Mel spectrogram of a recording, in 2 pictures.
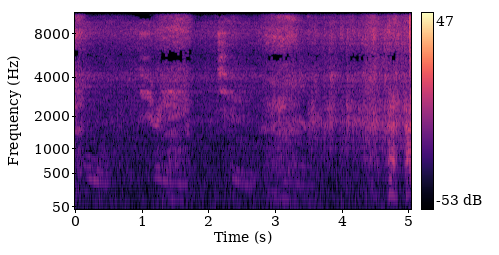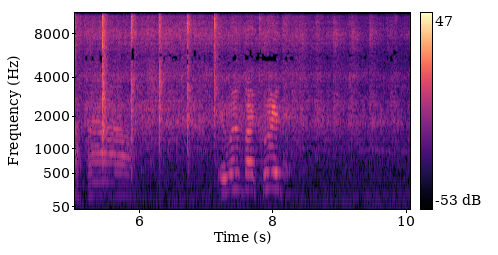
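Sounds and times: man laughing: 4.6 - 5.9.

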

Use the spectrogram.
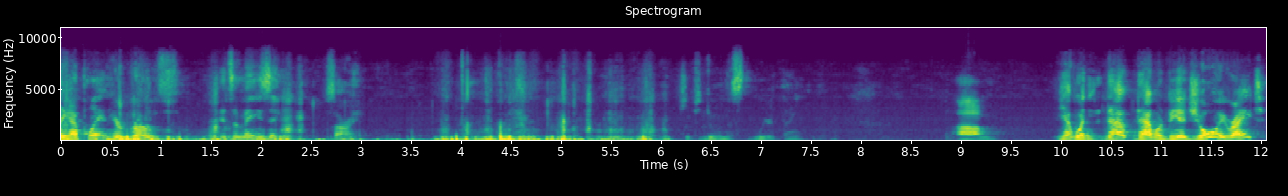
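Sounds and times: heavy thumps on microphone: 0.0 - 2.8, 3.4 - 6.2
microphone rubbing and scratching: 0.0 - 6.6.

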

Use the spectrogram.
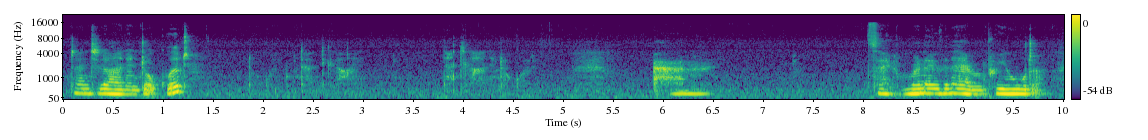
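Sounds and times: person whispering: 1.9 - 3.0, 3.8 - 4.8, 5.9 - 6.6.

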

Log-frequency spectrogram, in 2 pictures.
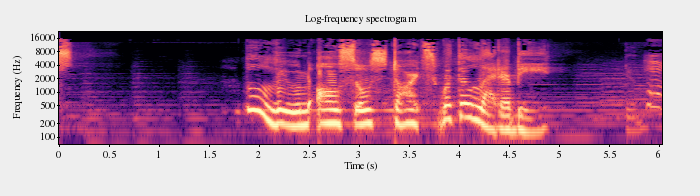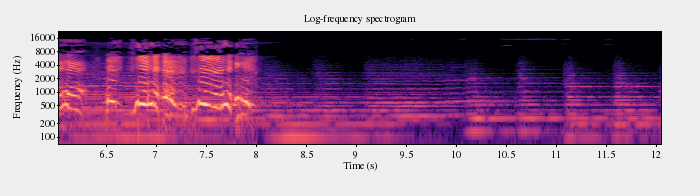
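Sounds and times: soft background music: 0.0 - 12.0
small child laughing: 5.8 - 8.1.

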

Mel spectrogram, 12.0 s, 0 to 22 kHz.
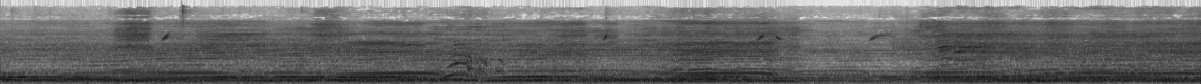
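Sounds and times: calves mooing: 0.0 - 12.0.

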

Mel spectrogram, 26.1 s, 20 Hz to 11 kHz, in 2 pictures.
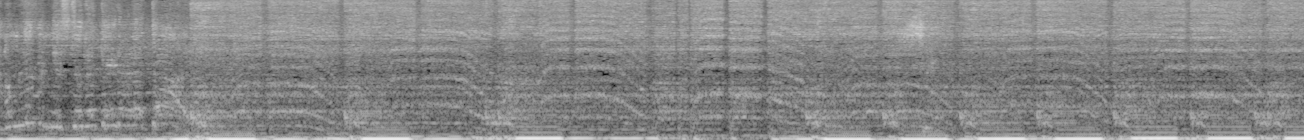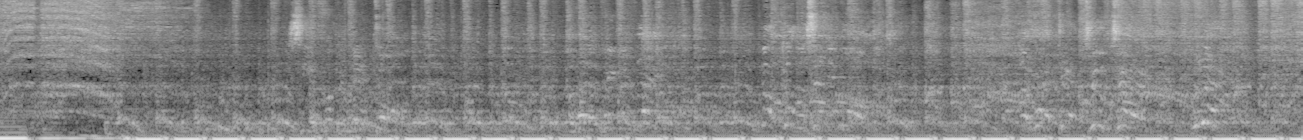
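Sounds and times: distorted kick drums: 0.0 - 7.0, 7.7 - 26.0
hardstyle dance music: 0.0 - 26.0.

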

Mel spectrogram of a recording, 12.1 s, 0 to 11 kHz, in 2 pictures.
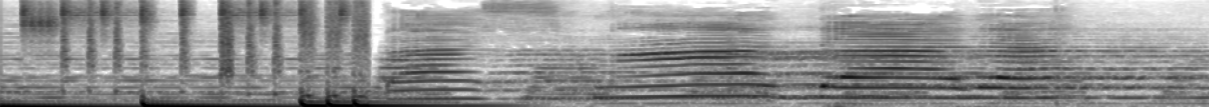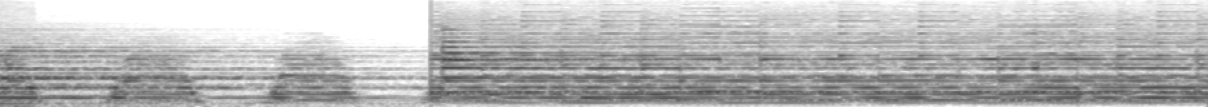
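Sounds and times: high voice-like melodic lead: 1.7 - 9.8.

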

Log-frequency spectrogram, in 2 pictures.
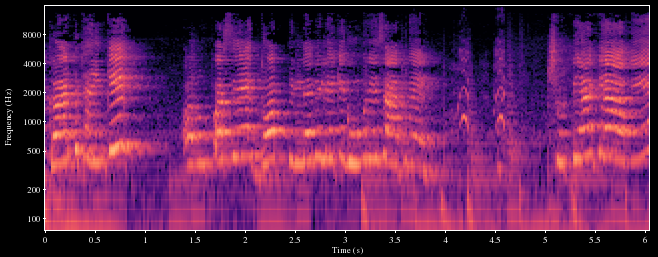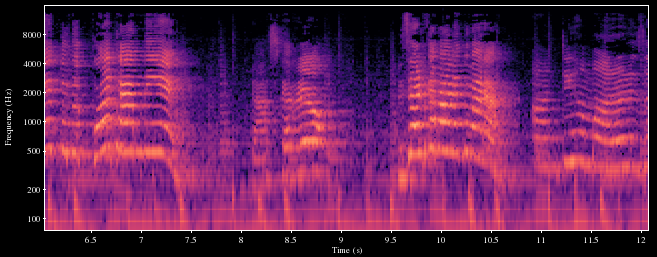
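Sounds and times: background music: 0.0 - 12.0
girl wailing and crying: 4.0 - 4.7.

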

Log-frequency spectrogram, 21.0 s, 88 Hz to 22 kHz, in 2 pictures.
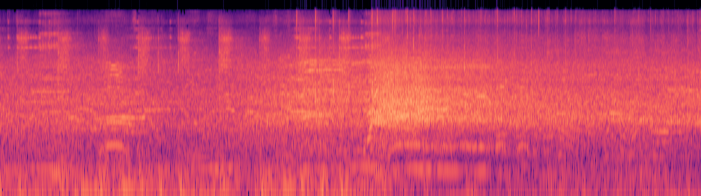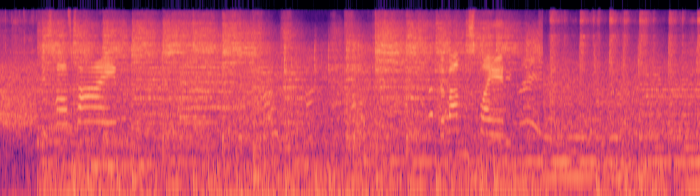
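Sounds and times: music over sound system: 0.0 - 7.6, 10.8 - 21.0
crowd cheering loudly: 0.0 - 12.0
arena crowd noise: 0.0 - 21.0.

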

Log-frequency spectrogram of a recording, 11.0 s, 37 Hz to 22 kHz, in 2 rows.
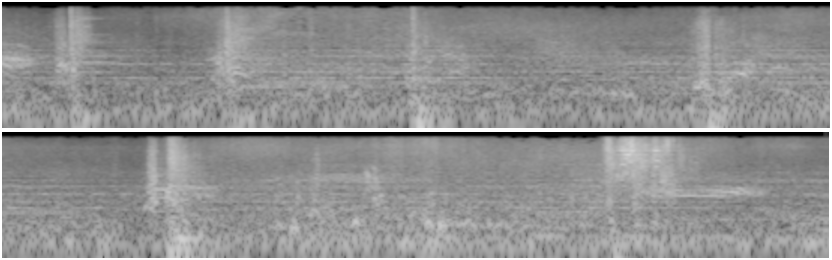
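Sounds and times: film music: 0.0 - 11.0.

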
